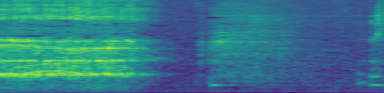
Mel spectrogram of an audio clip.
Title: Girl burping #burp #burping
